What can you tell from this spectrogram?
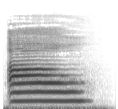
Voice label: "aau", Cantonese jyutping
